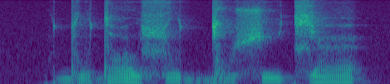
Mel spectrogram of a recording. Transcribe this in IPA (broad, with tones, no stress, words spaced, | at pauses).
du˧˩˧dɑ˥˩ʊ̯ɕu˥˩dɡ͡ǀu˥˩ ʃi˦˥ t͡ɕæ˦˥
